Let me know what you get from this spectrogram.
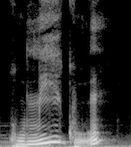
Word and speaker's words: comigo: But let's stress, as we always do in Portuguese as a general rule, let's stress the second to last syllable in both of them. So with me, comigo, and because the stress syllable is me, both O's go unstressed.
